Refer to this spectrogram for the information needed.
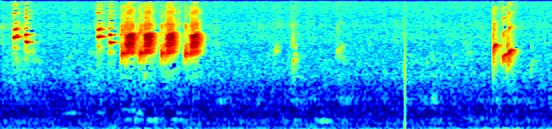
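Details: Singing European goldfinch gives a quick string of four or five tinkling twittered notes, then a pause broken by a single click, and a final short twitter near the end.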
